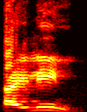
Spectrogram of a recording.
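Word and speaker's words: ptyalin: एक और नाम है पी साइलेंट होता है टाइलिन क्या बोलते इसको टाइलिन टाइलिन से पूछेगा तो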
